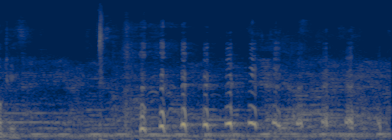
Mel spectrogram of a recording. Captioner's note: both laughing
